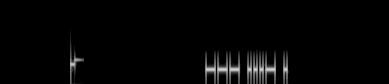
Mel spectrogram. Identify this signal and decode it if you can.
Morse code, heard as a keyed tone, about 42 wpm, 700 Hz. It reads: OVE
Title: Top Three Letter Combinations in Words 40wpm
